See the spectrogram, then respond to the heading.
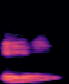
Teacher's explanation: But if you look at L sounds after a vowel, they're produced slightly different, and it has a different sound quality, and it's more like ol, and we call that dark L. Okay, so after a vowel at the end of a word is where you tend to get dark L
